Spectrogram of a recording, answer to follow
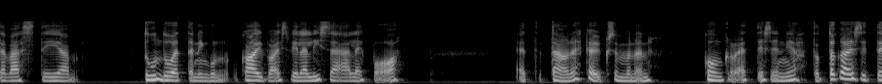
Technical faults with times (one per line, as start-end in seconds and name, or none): none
